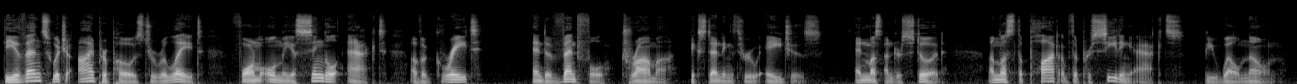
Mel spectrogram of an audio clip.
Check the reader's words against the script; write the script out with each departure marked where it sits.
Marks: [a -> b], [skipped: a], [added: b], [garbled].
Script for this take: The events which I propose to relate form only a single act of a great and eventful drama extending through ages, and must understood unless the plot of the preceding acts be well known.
The events which I propose to relate form only a single act of a great and eventful drama extending through ages, and must understood unless the plot of the preceding acts be well known.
